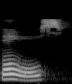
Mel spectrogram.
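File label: "bowls", English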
